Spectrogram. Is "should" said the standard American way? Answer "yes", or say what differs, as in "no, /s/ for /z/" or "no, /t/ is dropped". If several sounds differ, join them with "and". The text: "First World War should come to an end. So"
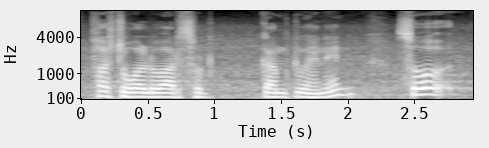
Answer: no, /s/ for /ʃ/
